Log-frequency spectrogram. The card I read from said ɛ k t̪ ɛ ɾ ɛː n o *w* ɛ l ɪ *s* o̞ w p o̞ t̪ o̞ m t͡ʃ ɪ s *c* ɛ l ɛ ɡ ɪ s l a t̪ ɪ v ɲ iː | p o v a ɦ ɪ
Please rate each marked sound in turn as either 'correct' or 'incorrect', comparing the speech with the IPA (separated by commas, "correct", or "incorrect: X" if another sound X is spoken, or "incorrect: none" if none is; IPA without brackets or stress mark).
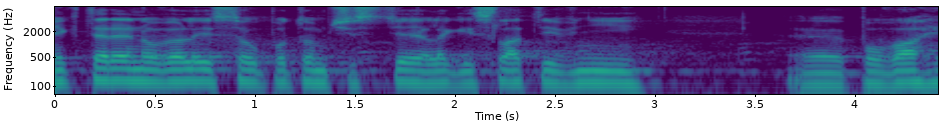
incorrect: v, correct, correct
